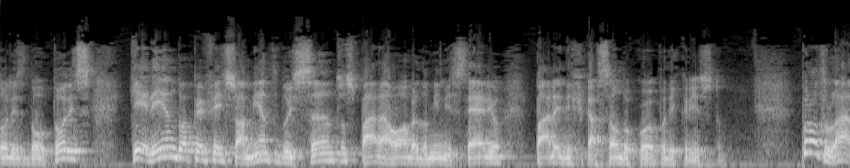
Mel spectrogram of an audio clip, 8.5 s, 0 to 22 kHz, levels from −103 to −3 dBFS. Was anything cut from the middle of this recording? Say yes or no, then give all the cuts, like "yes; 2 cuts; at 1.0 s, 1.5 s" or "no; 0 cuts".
no; 0 cuts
